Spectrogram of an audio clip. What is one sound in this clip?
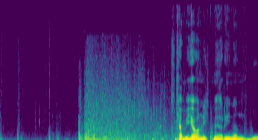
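Wooden barrels smash and splinter.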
